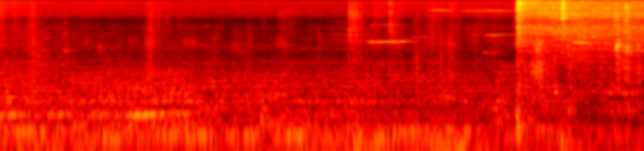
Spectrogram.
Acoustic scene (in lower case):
bus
